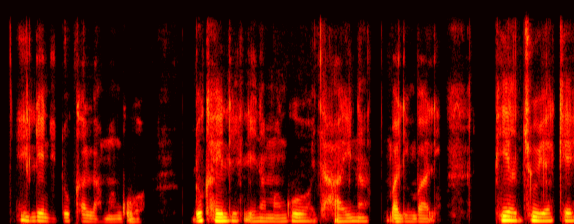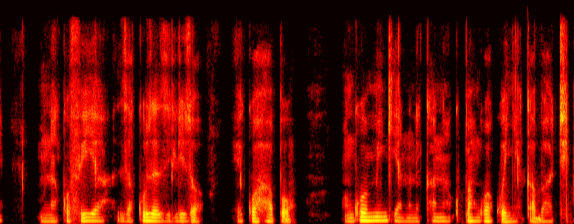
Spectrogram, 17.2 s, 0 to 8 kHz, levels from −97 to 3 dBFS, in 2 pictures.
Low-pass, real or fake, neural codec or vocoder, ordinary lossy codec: 7.2 kHz; real; none; AAC, 48 kbps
